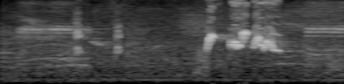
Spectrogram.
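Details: Red-whiskered bulbul singing in summer sun, used in training for song contests; a loud quick warbled phrase of four bright notes midway, with a faint thin whistle and soft chirps around it.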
